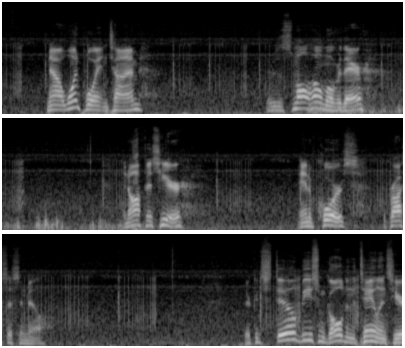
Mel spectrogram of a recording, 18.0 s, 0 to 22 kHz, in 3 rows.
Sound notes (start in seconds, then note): 0.0 insects chittering; 5.6 metal detector crackling; 8.6 insects chittering; 12.3 insects chittering; 12.5 metal detector crackling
